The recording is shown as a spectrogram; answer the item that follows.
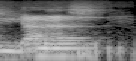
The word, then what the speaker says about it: Janus: In ancient Roman religion and myth, Janus, pronounced Janus, is a god of beginnings, gates, transitions.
